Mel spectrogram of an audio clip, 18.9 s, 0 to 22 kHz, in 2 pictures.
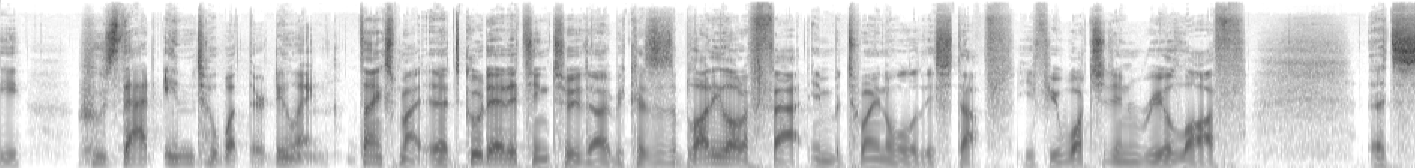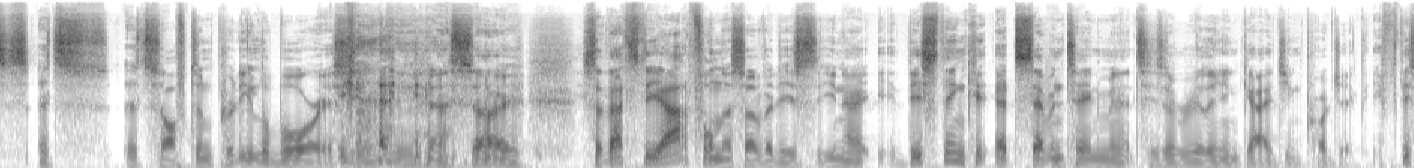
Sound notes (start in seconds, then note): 11.6 chuckles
